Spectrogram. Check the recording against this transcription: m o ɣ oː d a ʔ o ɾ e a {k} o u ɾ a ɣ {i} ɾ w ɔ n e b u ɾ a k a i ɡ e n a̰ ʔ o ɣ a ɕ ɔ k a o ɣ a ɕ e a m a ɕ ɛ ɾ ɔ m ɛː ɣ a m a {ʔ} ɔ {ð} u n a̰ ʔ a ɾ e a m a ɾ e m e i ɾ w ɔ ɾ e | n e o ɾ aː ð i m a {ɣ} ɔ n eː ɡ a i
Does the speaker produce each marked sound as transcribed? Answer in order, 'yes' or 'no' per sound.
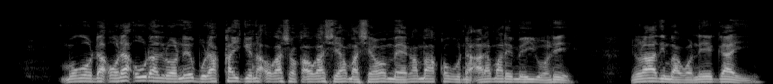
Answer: no, no, no, no, yes

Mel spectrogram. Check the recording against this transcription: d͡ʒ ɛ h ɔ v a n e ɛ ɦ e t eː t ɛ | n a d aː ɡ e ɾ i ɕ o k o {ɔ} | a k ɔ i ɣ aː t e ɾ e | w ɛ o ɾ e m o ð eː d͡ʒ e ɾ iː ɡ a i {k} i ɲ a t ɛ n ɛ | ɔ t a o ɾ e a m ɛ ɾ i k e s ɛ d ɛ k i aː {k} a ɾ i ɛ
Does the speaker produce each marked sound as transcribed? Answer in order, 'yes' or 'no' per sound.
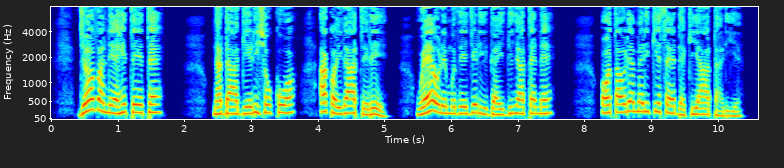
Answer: yes, no, no

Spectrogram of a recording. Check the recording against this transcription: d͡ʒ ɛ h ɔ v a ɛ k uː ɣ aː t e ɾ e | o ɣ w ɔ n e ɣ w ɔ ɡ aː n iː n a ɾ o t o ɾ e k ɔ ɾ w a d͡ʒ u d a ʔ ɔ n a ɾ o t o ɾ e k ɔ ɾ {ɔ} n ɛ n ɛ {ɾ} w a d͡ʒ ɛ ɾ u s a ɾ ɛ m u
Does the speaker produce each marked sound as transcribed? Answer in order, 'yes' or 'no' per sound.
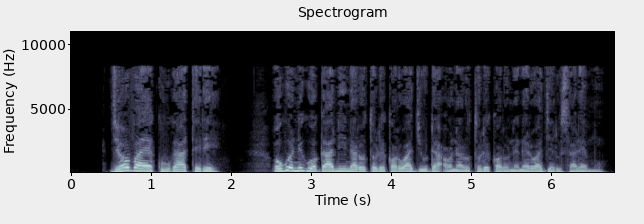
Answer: no, yes

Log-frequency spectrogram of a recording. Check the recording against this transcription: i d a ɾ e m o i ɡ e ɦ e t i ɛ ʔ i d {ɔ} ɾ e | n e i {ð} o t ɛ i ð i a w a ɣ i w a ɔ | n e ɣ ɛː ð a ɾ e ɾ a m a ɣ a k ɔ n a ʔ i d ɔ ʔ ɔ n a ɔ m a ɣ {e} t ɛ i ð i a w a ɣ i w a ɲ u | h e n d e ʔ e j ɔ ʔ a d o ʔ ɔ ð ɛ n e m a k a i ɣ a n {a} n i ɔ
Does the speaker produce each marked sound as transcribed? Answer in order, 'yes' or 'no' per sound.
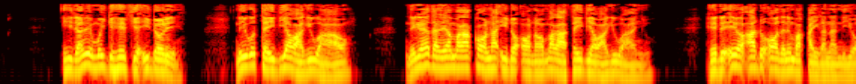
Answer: yes, no, no, yes

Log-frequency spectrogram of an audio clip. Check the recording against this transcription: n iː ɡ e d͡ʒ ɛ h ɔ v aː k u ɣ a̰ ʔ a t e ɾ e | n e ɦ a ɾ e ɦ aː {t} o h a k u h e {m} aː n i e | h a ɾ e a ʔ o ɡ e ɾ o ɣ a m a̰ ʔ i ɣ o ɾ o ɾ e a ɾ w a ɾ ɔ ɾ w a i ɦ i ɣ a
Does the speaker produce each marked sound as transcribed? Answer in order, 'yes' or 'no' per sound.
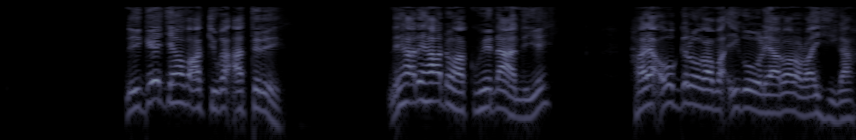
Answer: no, no

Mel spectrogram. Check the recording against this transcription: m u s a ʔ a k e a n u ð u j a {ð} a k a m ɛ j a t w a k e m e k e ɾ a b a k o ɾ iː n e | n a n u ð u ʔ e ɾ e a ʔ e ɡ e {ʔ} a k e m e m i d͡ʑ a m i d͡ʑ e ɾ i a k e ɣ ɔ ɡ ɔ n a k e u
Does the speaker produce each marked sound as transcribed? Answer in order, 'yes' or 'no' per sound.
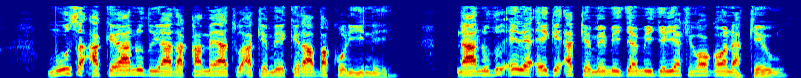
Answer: yes, yes

